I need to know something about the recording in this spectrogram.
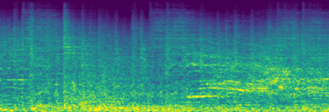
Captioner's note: fire explodes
